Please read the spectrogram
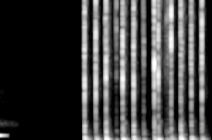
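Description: Computer keyboard typing: a quick run of keystrokes, about ten a second, starting about a second in.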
